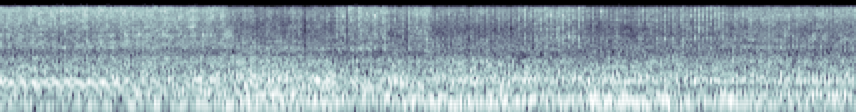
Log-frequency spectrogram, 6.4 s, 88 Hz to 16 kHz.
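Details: 150cc GY6 Hammerhead off-road go-kart after a carburetor rebuild that cleared water and jelly-like fuel contamination: engine runs steady and even with a smooth low drone, no stumbling or surging, idling cleanly. Normal running.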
